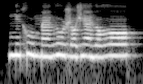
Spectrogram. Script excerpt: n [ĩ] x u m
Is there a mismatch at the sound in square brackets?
no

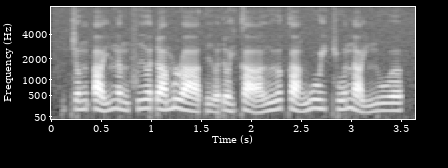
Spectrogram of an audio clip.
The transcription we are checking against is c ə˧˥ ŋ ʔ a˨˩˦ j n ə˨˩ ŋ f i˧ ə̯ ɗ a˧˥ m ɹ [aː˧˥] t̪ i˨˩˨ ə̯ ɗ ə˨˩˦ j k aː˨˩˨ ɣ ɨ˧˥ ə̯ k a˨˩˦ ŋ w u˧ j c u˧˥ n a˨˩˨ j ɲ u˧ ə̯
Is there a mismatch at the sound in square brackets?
yes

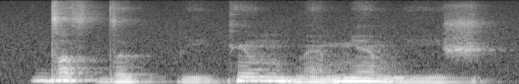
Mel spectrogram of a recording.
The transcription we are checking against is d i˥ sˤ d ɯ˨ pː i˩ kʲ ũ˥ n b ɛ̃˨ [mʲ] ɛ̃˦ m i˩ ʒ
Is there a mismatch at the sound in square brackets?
no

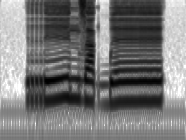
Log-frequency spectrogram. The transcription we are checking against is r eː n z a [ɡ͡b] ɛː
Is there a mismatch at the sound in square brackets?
no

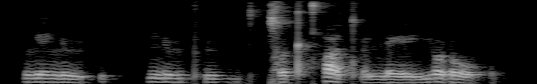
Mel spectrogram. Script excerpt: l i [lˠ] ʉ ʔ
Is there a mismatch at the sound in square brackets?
yes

